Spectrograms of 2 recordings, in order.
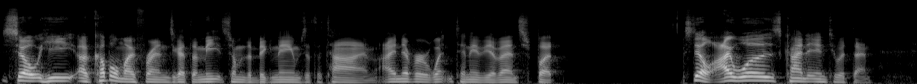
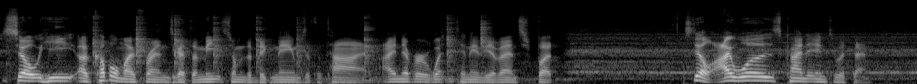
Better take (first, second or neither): first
